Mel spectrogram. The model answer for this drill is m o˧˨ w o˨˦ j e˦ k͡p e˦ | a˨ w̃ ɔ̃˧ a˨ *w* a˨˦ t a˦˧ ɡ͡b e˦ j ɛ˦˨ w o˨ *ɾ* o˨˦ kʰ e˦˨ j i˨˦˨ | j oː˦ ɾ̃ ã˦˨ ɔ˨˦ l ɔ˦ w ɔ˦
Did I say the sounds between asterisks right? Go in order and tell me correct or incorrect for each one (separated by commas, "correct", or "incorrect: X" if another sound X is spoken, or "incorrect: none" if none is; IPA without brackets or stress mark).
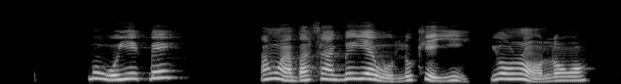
incorrect: b, incorrect: l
